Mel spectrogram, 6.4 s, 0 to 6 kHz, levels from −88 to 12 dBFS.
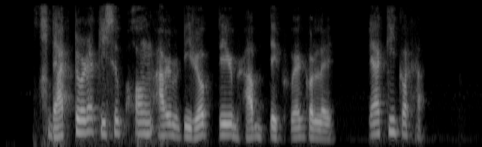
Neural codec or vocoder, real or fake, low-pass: codec, 16 kHz in and 24 kHz out, 0.6 kbps, FocalCodec, streaming, 4096 codes; fake; 5.4 kHz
